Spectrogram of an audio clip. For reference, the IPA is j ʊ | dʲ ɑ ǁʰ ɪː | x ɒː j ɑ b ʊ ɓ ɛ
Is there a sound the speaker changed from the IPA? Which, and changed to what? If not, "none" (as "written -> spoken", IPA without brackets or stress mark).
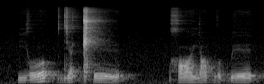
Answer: ɛ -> ɪ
